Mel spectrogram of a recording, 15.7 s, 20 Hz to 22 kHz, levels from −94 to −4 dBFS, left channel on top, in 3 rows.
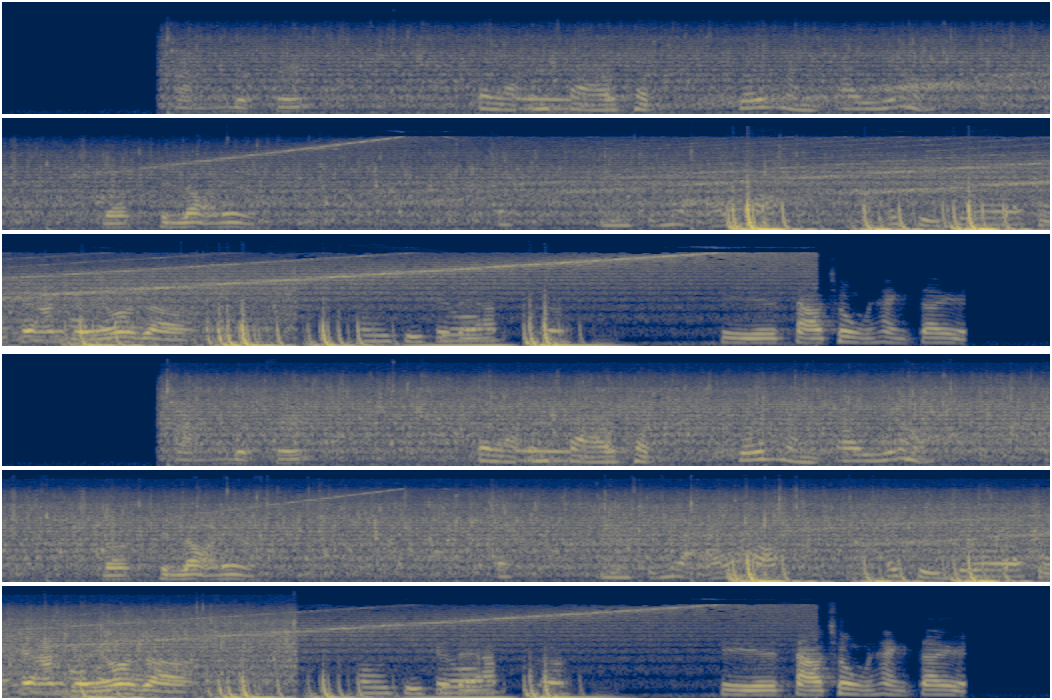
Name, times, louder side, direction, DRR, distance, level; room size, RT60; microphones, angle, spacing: sound 1, 0.8-12.0, right 7 dB, 45° right, 1.9 m, -39 dB
voice 1, 0.9-1.6 2.5-2.9 5.7-6.6 10.4-11.5 12.6-13.3 14.1-15.3, right 3 dB, 90° right, 2.5 m, -33 dB
voice 2, 2.4-3.3 3.7-4.7 7.7-7.9 8.2-9.2 9.7-11.2 12.2-13.0, right 4 dB, 70° right, 0.9 m, -39 dB
sound 2, 3.2-14.6, left 5 dB, 20° left, 5.7 m, -40 dB
sound 3, 8.9-10.5 10.8-13.6, left 3 dB, 65° left, 0.7 m, -26 dB
head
